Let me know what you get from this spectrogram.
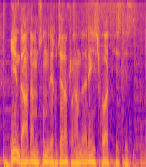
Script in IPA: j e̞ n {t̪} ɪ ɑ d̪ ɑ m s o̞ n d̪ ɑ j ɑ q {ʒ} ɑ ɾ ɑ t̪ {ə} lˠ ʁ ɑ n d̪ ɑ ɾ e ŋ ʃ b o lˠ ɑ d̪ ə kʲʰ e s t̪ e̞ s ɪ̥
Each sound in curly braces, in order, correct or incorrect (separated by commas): incorrect, correct, correct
